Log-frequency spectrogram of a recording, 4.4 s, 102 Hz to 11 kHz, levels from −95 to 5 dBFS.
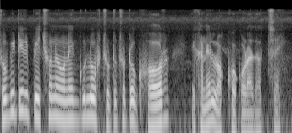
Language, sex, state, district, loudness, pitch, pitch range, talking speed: Bengali, male, West Bengal, Alipurduar, -18 LUFS, 160 Hz, 130-175 Hz, 135 wpm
